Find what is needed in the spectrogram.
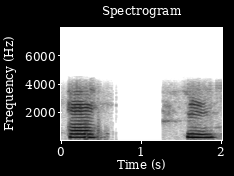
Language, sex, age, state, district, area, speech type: Santali, female, 18-30, West Bengal, Jhargram, rural, conversation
